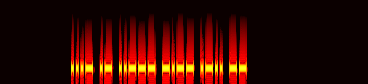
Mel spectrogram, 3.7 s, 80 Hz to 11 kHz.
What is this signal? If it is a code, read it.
Morse code, heard as a keyed tone, about 52 wpm, 700 Hz. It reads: VA2YLM
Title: DXCC-100 Call Signs - 6 Characters - Repeated 2x - 50wpm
